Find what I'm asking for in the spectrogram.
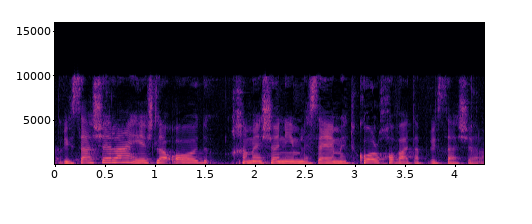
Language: Hebrew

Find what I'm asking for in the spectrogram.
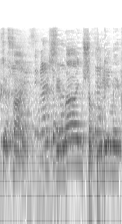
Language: Hebrew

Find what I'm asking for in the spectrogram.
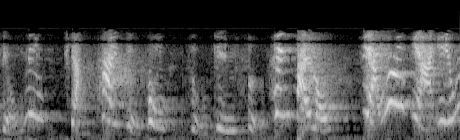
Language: Chinese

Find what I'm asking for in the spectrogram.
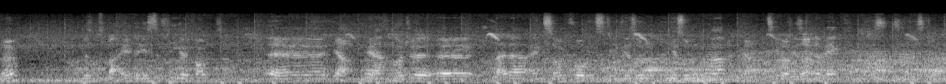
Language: German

